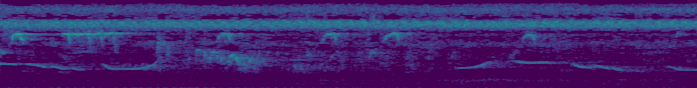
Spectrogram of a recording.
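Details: Blue-crowned hanging parrot (serindit) while being lured for trapping: thin, high squeaky notes, some rising and some falling, in scattered short bursts over a steady shrill insect drone and a low rumble.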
